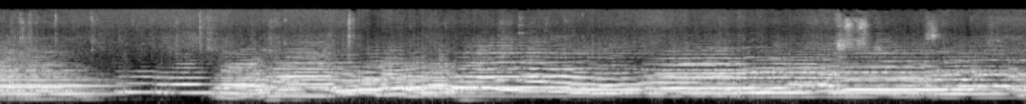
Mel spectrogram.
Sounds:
Music, French horn

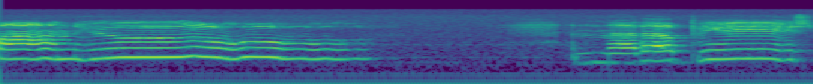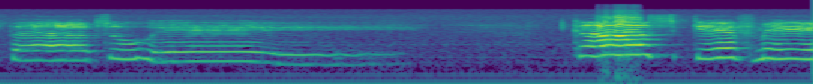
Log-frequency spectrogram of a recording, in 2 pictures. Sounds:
Female singing

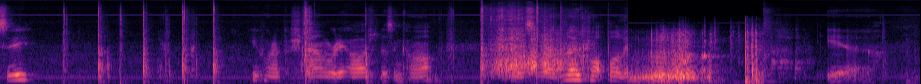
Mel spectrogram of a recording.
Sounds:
Speech

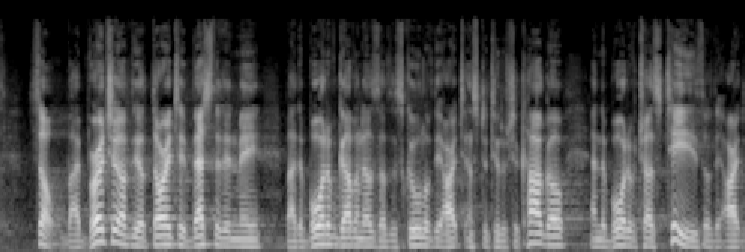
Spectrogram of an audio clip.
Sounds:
Speech, Male speech

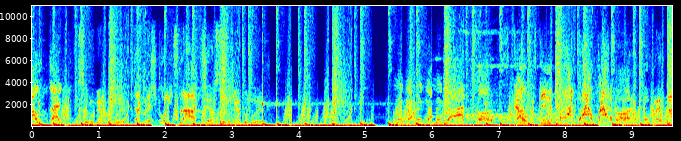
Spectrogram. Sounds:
Dubstep, Music

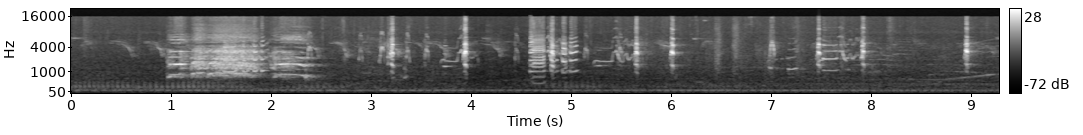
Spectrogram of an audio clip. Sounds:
Fowl

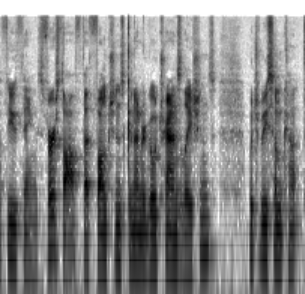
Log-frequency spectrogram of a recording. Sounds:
Speech

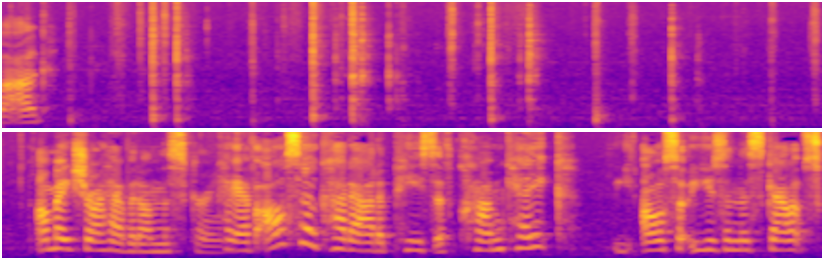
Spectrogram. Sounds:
Speech

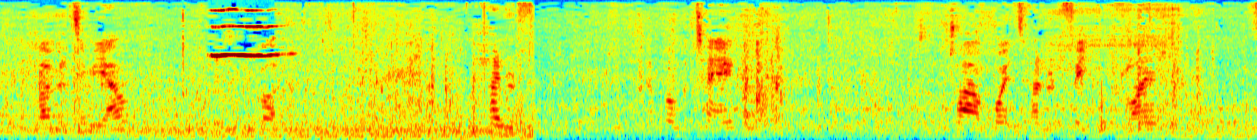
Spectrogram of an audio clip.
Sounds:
Ship, Speech, Ocean, Vehicle, Boat

